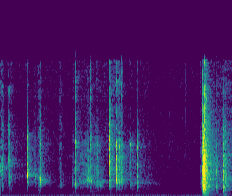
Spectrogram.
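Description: A quick, irregular run of light clicks and taps from small objects being handled on a tabletop, lasting about a second and a half.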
